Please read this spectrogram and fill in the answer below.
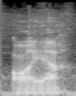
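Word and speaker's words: Ajer: And Christopher Aya, I think it's how it's pronounced, but spelled Asia.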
